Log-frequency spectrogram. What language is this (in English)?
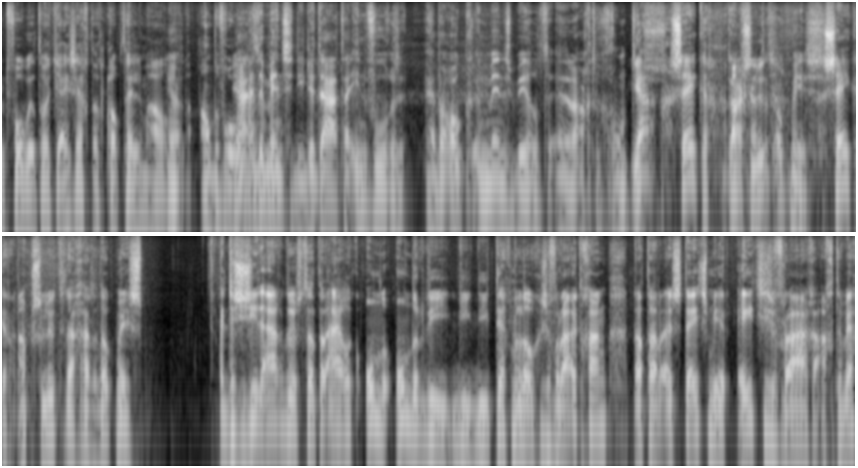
Dutch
